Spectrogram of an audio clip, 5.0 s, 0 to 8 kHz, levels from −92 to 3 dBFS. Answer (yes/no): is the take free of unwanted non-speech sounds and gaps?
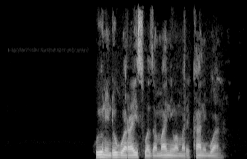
yes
